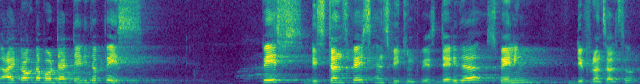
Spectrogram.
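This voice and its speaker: A man's voice: on the high side, fairly bright tone. Male lecturer in echoey hall. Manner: explanatory, repeats key terms, checks understanding with the listener. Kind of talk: classroom lecture. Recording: echoey room with long reverb.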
